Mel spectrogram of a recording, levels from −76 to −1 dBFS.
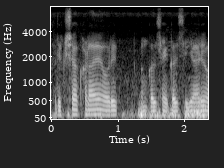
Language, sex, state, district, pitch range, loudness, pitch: Hindi, male, Uttar Pradesh, Lucknow, 115-130 Hz, -17 LUFS, 120 Hz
